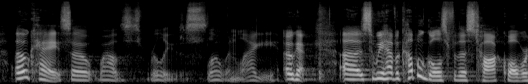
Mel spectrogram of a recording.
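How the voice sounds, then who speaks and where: A woman speaks with a Midwestern accent. Her pace is very fast. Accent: American Midwest. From US Midwest, Kansas City. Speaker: software engineer, conference speaker. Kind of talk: conference talk. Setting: stage with audience. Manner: casual, with fillers.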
